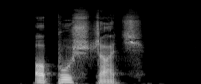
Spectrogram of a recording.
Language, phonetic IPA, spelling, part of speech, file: Polish, [ɔˈpuʃt͡ʃat͡ɕ], opuszczać, verb, Pl-opuszczać.ogg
